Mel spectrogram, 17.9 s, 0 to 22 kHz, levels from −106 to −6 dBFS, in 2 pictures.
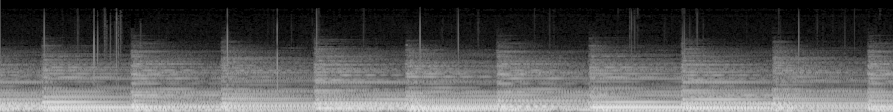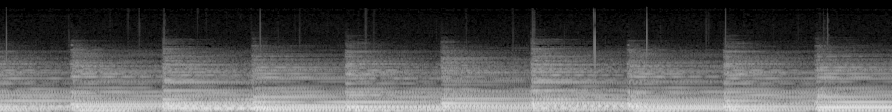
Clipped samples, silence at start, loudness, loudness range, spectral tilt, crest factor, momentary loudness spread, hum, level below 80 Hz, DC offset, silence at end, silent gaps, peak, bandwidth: under 0.1%; 0 s; -24 LUFS; 2 LU; -11 dB/octave; 14 dB; 5 LU; none; -34 dBFS; under 0.1%; 0 s; none; -10 dBFS; 4.9 kHz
